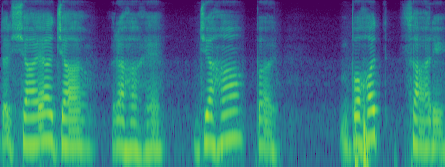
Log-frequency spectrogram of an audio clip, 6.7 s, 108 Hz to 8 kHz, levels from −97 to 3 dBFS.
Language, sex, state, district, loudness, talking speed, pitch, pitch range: Hindi, female, Bihar, Gaya, -19 LUFS, 80 wpm, 185 Hz, 165-200 Hz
